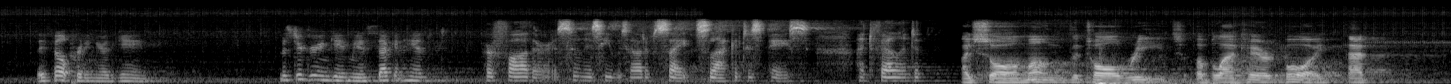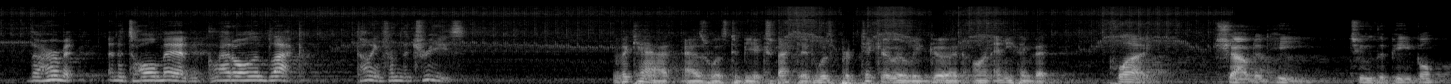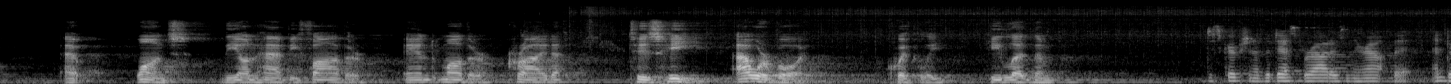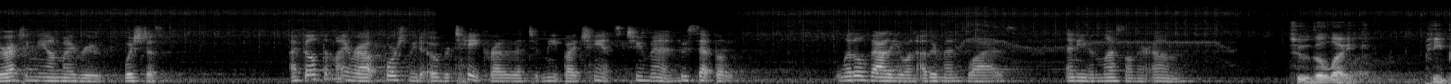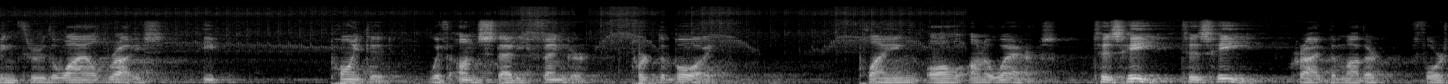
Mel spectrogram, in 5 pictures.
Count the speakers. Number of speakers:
5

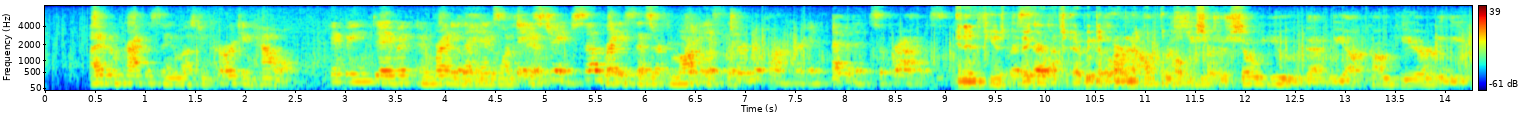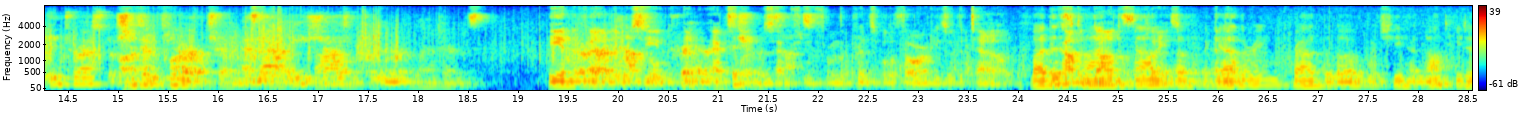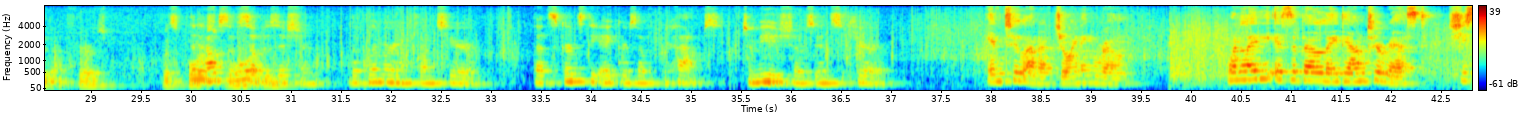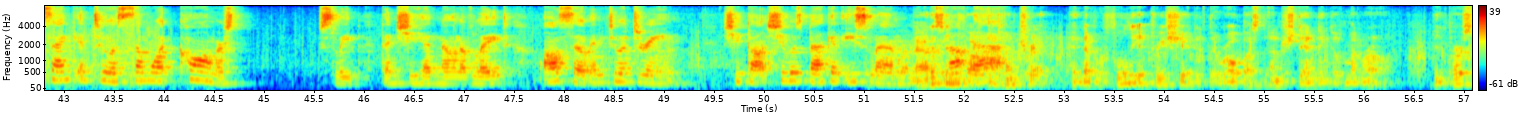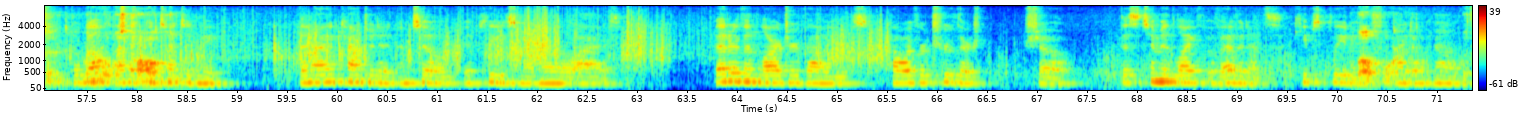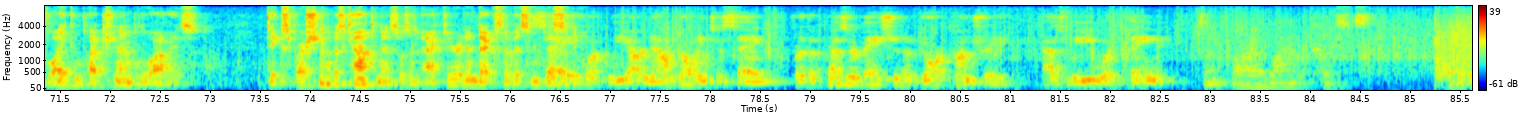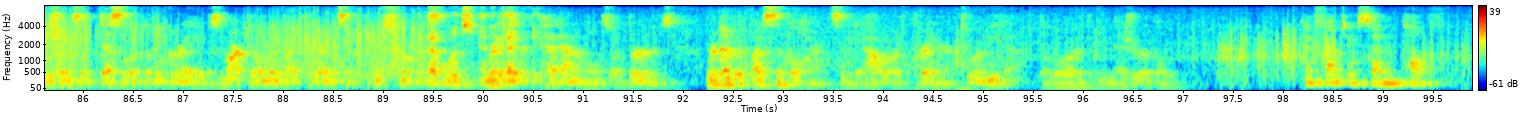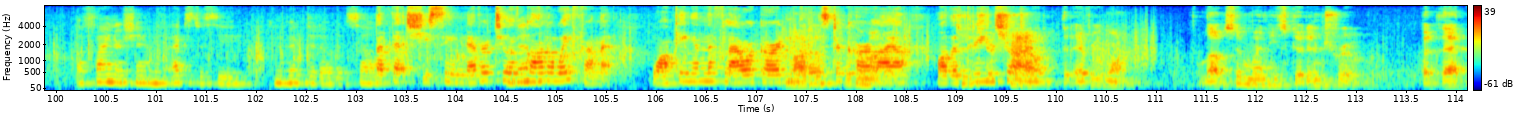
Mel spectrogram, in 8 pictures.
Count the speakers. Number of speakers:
9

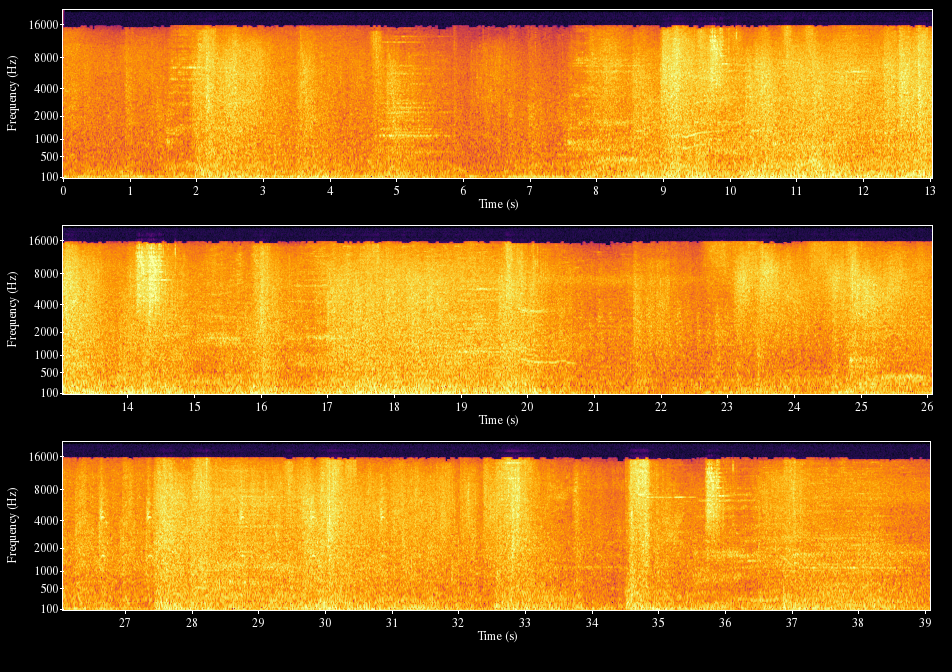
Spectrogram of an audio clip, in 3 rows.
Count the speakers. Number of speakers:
0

